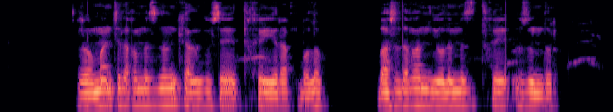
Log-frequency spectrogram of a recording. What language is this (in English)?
Uyghur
